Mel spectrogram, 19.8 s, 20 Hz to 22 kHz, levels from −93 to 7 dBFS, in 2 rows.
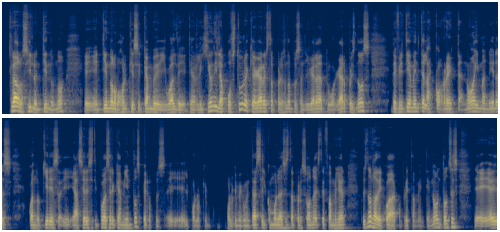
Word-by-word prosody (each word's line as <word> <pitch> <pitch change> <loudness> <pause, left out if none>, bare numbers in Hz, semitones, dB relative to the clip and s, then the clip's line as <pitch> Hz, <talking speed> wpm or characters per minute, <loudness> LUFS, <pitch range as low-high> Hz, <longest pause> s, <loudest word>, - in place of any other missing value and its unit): Claro, 150 0 +11
sí, 135 - -1
lo 110 -6 +1
entiendo, 95 -1 -2
¿no? 130 +2 -2 0.4
E - - -1
entiendo 115 +5 +3
a - - +5
lo 100 - +5
mejor 105 +3 0
que 110 +2 0
ese - - -5
cambio 105 -2 +3
igual 95 +2 +2
de 95 -2 -1
de 95 -1 -4
religión, 95 +12 -1
y 150 - +3
la 115 -1 +4
postura 145 - +1
que - - +1
agarra 120 +3 +6
esta 120 - -4
persona, 105 +4 -3
pues, - - -9
al 95 - -8
llegar 95 +4 0
a 105 -1 +2
tu 90 - -6
hogar, 90 +4 +1
pues, 100 -3 -3
no 135 +5 +2
es 145 0 -7 0.4
definitivamente 125 +4 +1
la 105 -2 -1
correcta, 105 -2 -2
¿no? 105 +6 +2
Hay 120 - +1
maneras 110 +1 -1 0.3
cuando 100 -2 -2
quieres, 115 0 0
eh 100 +1 -7
eh, - - -2
hacer 100 +4 0
ese 115 0 -3
tipo 125 - -4
de 120 - +7
acercamientos, 115 +3 -3
pero, - - -6
pues, - - -16
eh - - -9 0.3
eh, - - -13
por 95 - -10
lo 90 - -11
que - - -20 0.4
por 100 - -8
lo 90 - -13
que 100 - -7
me 90 - -8
comentaste, 95 +4 -1
el 105 - -8
cómo 105 0 -3
le 105 - +3
hace 105 +1 -5
esta 105 - -4
persona, 105 +1 -3
este 110 - -7
familiar, 105 0 -2 0.3
pues, 115 - -7
no 170 - +4
es - - +2
la - - +7
adecuada 95 - +3
completamente, 85 0 -14
¿no? 125 - -1
Entonces, 135 +3 -2 0.3
eh 95 +5 +2
105 Hz, 235 wpm, -23 LUFS, 100-120 Hz, 0.4 s, Claro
